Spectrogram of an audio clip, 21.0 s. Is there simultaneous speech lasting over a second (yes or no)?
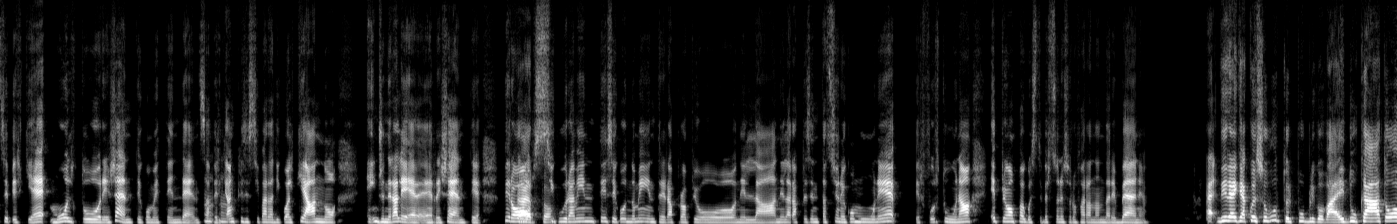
no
